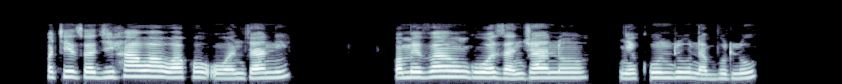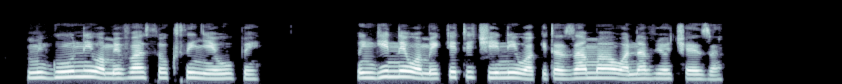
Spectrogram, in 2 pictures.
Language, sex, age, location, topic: Swahili, female, 25-35, Nairobi, education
